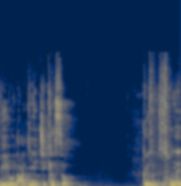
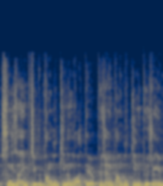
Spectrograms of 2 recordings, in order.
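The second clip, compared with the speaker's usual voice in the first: put-on tattling kid; 5 semitones higher, much faster than usual. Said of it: "뭐 이래".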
